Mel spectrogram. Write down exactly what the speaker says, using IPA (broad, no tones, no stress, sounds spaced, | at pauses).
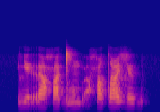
lʲ e r a ħ a ɡ͡ǀ õ b a̰ ħ e tˤ i ɮ ɘ b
